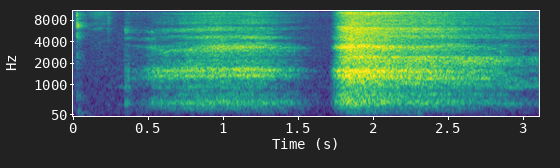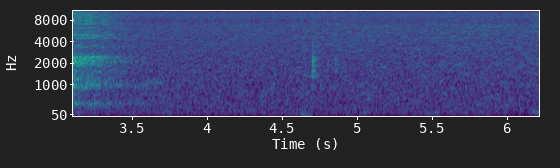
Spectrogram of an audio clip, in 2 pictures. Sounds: Sigh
